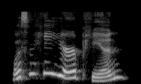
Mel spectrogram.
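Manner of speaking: high naive question. A narrator's reading. Mildred asks Montag innocently, high and light. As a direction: ask it brightly, without a clue.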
